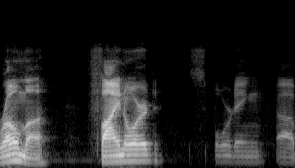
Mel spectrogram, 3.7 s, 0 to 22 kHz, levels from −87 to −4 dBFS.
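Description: From 2.74 s to the end at 3.69 s, automatic gain rising: after the input fell by about 21 dB, the gain control gradually raised its gain, so the speech and the room noise behind it swell up together over that last second.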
